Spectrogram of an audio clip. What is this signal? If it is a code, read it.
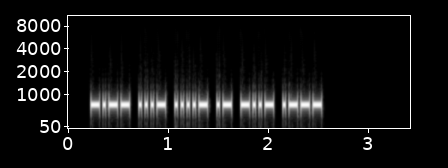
Morse code, heard as a keyed tone, about 40 wpm, 700 Hz. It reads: YV4AXJ
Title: DXCC-100 Call Signs - 6 Characters - 40wpm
